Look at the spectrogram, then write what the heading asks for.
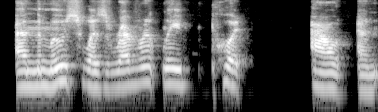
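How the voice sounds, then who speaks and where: Against a quiet background, a woman with a very deep, low pitch and vocal fry speaks at a very slow pace with ordinary pitch variation. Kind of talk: interview answer.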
